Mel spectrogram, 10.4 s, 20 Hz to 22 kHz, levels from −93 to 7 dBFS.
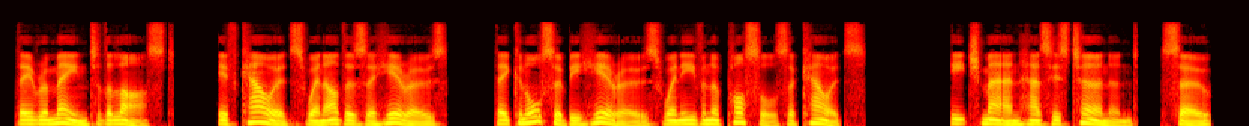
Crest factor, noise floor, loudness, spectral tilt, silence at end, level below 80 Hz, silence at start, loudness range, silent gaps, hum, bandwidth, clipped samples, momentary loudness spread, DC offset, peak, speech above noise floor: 16 dB; under -90 dBFS; -20 LUFS; -6 dB/octave; 0.3 s; -38 dBFS; 0.15 s; 2 LU; 1.47-1.80 s, 3.74-4.11 s, 7.22-7.91 s, 9.50-9.66 s; none; 10.5 kHz; under 0.1%; 9 LU; under 0.1%; -4 dBFS; over 71 dB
